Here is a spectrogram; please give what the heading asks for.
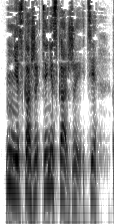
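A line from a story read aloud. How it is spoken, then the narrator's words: Laughing. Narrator (Russian): рассмеялся Линфокс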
